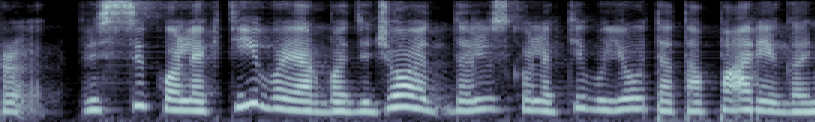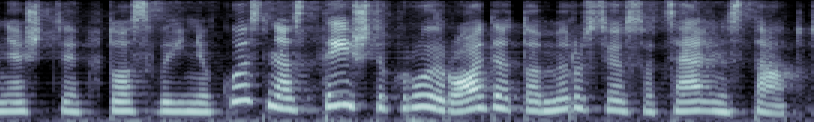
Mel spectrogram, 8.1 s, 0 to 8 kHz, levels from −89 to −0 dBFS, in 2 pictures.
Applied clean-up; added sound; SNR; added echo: neural mask model DeepFilterNet 3.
